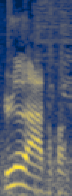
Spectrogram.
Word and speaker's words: Le Havre: Le Havre.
